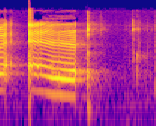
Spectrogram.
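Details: Baby girl learning to talk, crying while frustrated by hiccups: a brief, high, sustained wail lasting over half a second, followed by short sharp catches.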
